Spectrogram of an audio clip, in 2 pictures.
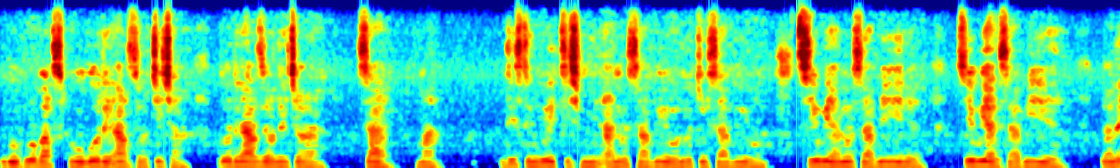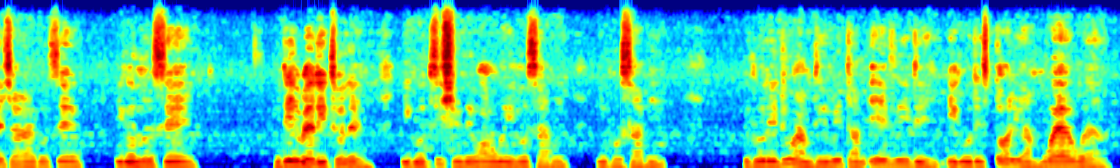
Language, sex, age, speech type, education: Nigerian Pidgin, female, 30-45, spontaneous, tertiary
